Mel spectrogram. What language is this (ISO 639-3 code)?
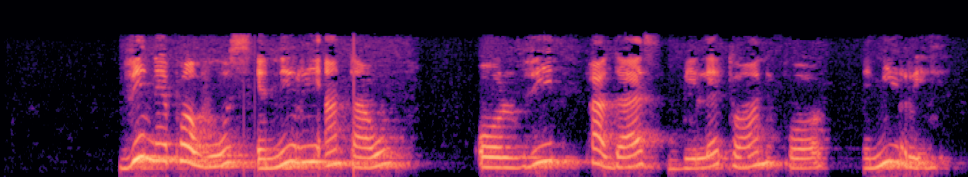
epo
